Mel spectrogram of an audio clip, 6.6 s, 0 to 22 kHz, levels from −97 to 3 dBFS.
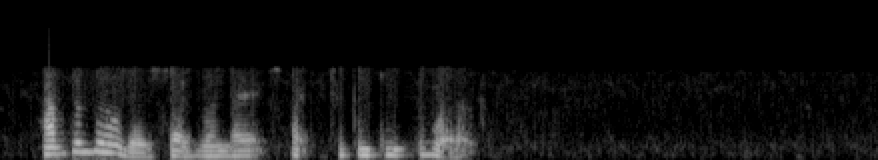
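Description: Right through the speech you're hearing tandem speech coding: roughly three low-rate speech coders in a row, which fits a chain like iLBC, G.729A and G.723.1 with plain G.711 hops between them. Each one recodes the last one's damage, so the sound is rough, muffled and warbly, with nothing above about 3.8 kHz.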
